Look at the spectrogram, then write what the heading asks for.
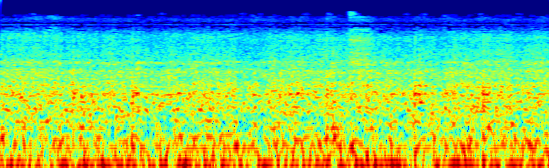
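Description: PATCO rapid-transit train running at speed, heard from inside the car as a steady low rumble of wheels on rail.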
